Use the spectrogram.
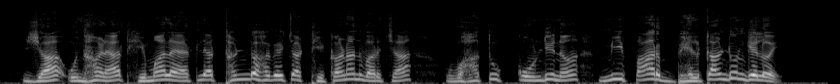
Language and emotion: Marathi, surprised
